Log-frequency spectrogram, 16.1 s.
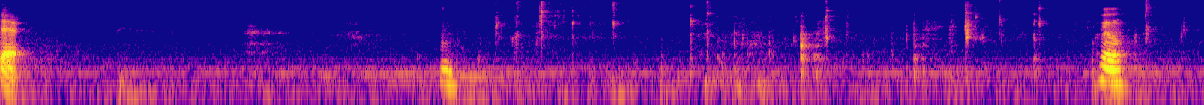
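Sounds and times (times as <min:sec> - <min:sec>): low steady hum: 0:00.0 - 0:16.0
person chewing: 0:06.4 - 0:08.5, 0:09.1 - 0:16.0.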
